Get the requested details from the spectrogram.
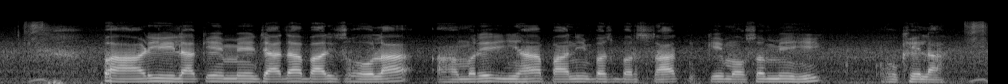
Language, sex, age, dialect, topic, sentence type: Bhojpuri, male, 36-40, Western, agriculture, statement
